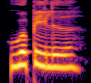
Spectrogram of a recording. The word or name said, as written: URBILLEDERNES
